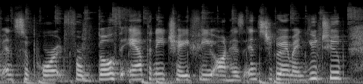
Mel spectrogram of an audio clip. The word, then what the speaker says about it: Chaffee: all right is that it's pronounced chafee not Chaffee that is a big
